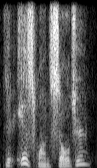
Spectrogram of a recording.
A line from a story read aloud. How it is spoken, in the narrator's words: exclaimed Dorothy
